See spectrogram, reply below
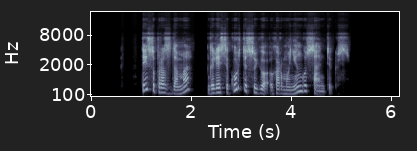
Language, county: Lithuanian, Vilnius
